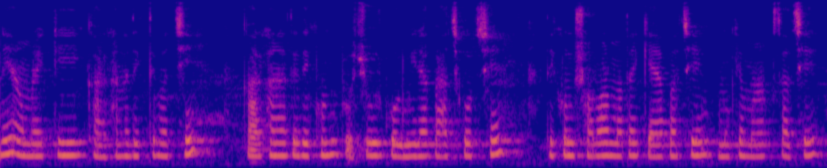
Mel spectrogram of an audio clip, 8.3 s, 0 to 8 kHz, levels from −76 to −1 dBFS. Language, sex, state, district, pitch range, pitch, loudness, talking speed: Bengali, female, West Bengal, Malda, 220-230 Hz, 225 Hz, -36 LUFS, 150 wpm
